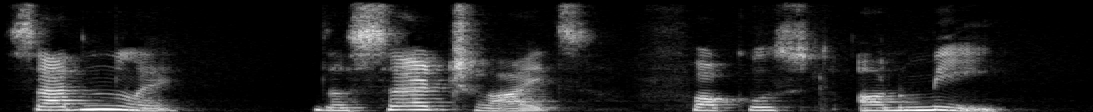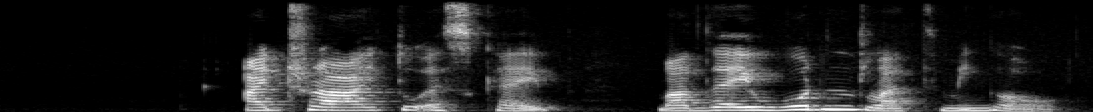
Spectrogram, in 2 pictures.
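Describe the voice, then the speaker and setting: A woman voicing a male bomber airplane who tells his wartime tale in a slow, dreamy way with hushed passages. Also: medium pitch, gravelly. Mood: dramatic.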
